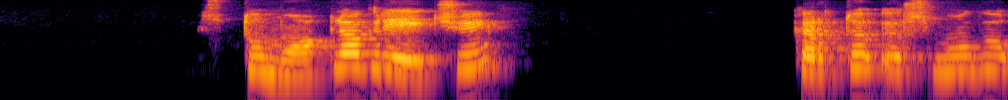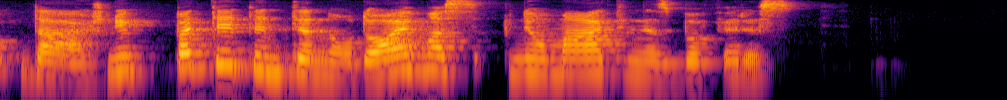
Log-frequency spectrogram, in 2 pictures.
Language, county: Lithuanian, Alytus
